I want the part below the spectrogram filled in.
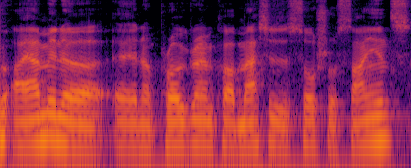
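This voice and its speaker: This is a man speaking. He has a Spanish accent. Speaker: medical student streamer. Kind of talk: live stream chat. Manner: casual, filler-heavy.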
